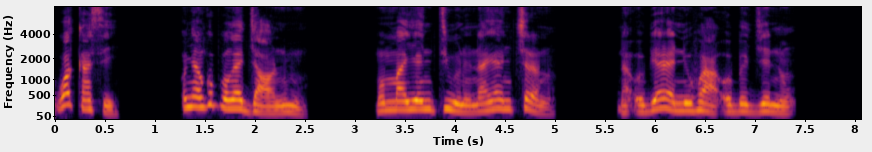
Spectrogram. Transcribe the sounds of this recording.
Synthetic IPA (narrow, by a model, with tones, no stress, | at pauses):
wɔ˦kʰã˦se˨ | o˨ɲã˦ŋko˦pɔ̃˦nɛ˦d͡ʑa˨ɔ˨nʊ̃˦mṵ̃˨ | mʊ̃˨m̩˦mã˦jɛ˦n̩˦tʰi˦wnʊ̃˨nã˨jɛ˦ɲ̩˦t͡ɕʰɪ˦ɾɛ˨nʊ̰̃˨ | nã˨ʔo˨bi˦a˦ɾa˨nĩ˦ɦɔ˦a˨ʔɔ˦be˦d͡ʑe˦nʊ̃˦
